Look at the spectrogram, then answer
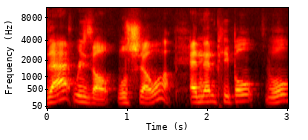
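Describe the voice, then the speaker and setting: A man with an ordinary speaking voice, fairly high in pitch, at a fairly slow pace. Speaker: YouTuber. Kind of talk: casual chat.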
